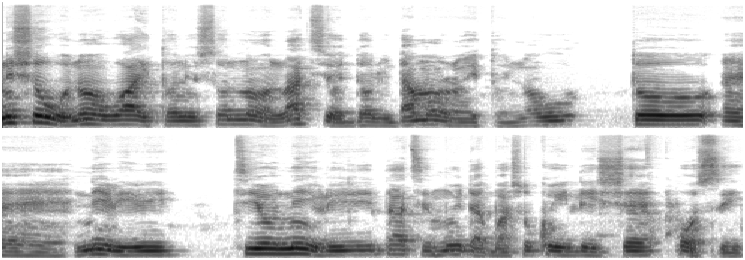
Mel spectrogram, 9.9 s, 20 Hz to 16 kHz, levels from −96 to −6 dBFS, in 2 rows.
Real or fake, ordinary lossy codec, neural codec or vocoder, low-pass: real; none; none; 14.4 kHz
